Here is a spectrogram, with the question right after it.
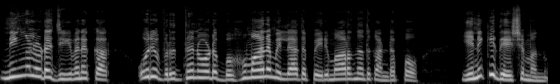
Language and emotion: Malayalam, angry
